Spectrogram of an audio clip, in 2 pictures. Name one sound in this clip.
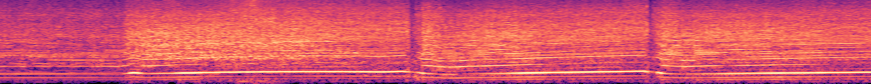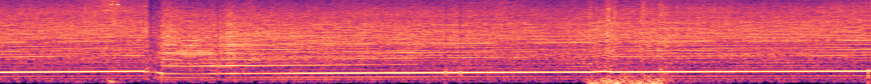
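A sports car engine roars and revs up through the gears as the car speeds away.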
